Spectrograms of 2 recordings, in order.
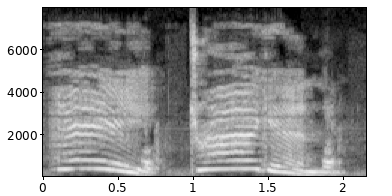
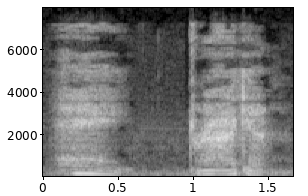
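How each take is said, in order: First: It is shouted very loudly. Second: It is whispered very softly.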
